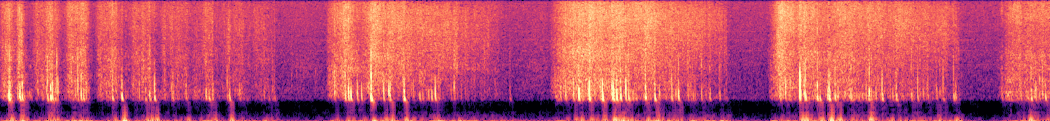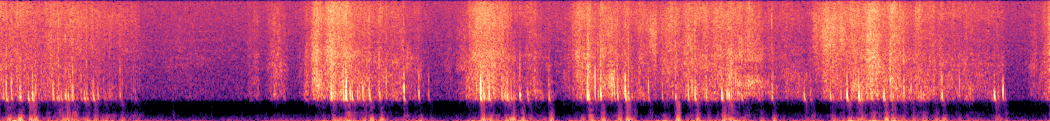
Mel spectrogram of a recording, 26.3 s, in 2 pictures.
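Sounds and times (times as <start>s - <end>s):
scratching and brushing strokes: 0.0s - 3.5s, 4.1s - 14.9s, 16.2s - 26.2s.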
